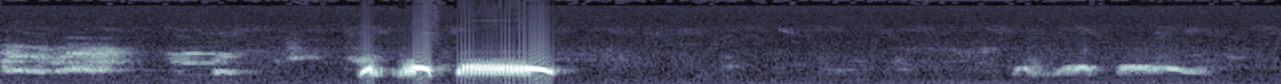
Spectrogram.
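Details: Caged decoy spotted dove cooing to draw other doves. Soft introductory coos build to two quick clipped notes and a strong, prolonged coo. About three seconds later, two gentler wavering coos follow in a quiet setting.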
